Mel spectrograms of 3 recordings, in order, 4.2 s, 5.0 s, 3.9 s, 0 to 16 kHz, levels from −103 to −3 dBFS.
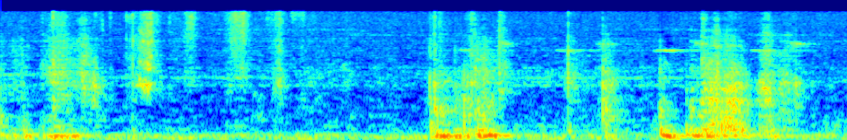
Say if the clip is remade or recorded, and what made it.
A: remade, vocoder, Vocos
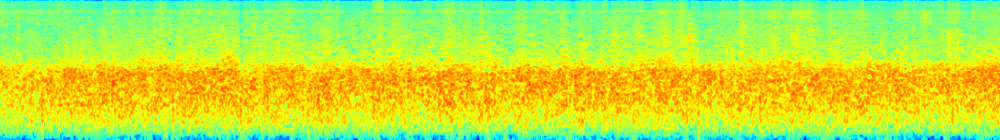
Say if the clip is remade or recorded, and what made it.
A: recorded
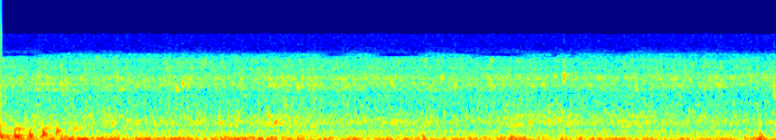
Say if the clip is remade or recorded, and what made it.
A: recorded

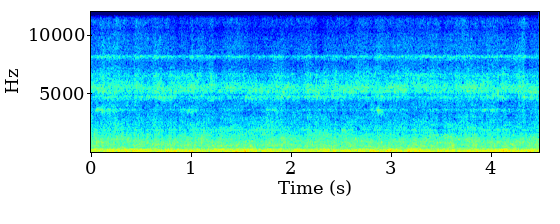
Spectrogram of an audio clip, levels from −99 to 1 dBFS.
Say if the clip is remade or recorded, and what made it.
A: remade, codec, HILCodec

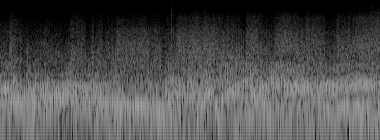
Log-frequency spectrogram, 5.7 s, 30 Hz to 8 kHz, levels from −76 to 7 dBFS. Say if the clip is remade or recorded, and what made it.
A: recorded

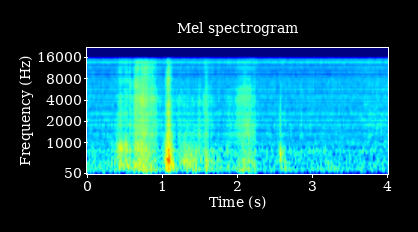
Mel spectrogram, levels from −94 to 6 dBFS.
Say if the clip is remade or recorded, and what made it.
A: remade, vocoder, Vocos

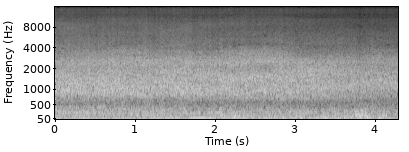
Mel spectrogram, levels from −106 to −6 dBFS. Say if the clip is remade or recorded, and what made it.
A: recorded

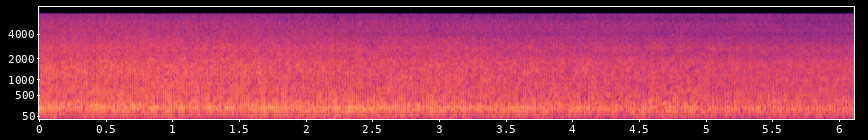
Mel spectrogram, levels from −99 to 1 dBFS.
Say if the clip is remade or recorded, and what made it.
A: remade, vocoder, WaveNeXt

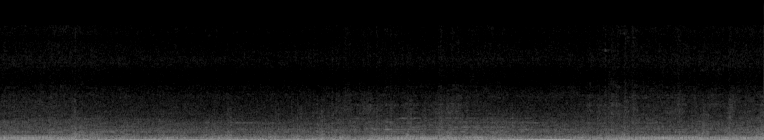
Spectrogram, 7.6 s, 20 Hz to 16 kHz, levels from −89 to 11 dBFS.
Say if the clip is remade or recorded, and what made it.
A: recorded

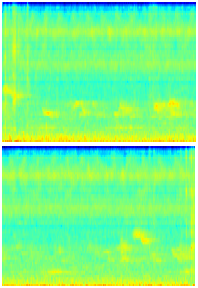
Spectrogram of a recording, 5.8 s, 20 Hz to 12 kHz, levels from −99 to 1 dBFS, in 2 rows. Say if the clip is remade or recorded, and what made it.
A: remade, vocoder, Vocos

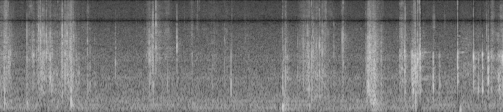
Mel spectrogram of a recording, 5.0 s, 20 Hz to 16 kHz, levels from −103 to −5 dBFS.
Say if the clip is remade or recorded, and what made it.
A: recorded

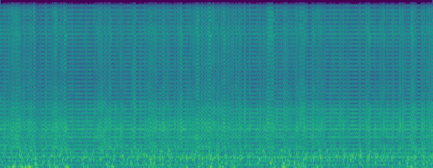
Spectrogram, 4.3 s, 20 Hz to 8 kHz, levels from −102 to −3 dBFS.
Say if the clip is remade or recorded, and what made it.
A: remade, vocoder, Vocos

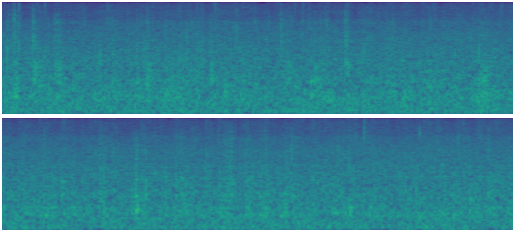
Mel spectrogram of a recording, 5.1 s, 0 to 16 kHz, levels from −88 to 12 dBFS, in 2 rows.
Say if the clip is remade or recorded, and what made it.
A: remade, vocoder, BigVGAN v2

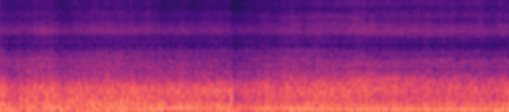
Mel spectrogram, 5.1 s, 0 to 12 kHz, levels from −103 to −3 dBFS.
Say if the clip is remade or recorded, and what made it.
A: recorded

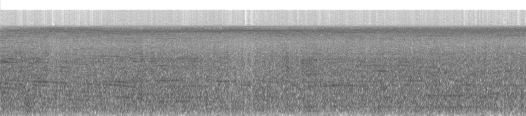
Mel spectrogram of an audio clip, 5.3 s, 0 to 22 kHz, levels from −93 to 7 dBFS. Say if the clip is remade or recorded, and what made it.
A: recorded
